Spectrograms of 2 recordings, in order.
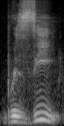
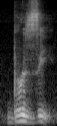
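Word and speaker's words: Brzee: It is Brizzy. Oh, Judy. It's spelled B-R-Z-E-E. Brizzy.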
